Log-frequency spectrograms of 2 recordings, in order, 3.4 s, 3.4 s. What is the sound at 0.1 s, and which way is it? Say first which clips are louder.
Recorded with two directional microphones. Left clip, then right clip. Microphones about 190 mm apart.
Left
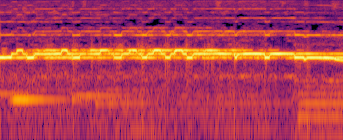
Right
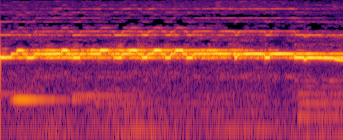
Flute: left 6 dB; 40° left (ahead or behind).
